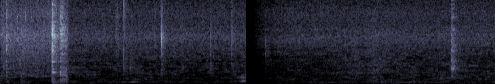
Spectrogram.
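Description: Finely chopped onion frying slowly over a low flame for a green bean curry, giving a soft, quiet sizzle with a few scraping stirs near the start and a brief drop out partway, no voices.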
